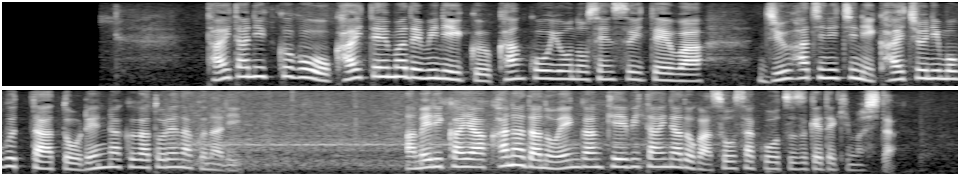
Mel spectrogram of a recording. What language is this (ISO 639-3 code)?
jpn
